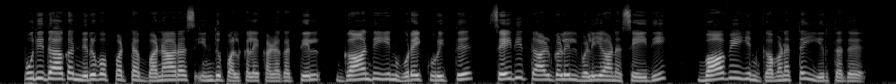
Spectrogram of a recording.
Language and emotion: Tamil, neutral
